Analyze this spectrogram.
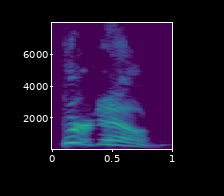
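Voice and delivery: high-pitched rescue cry; heroic mock command. Spidey coming up behind Tombstone, high urgent command. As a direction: order it as the hero.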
